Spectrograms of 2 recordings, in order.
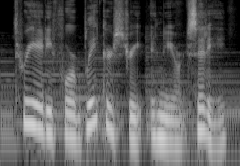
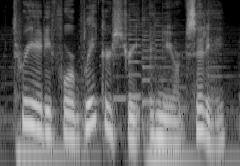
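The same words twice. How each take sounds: The two takes are said the same way.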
